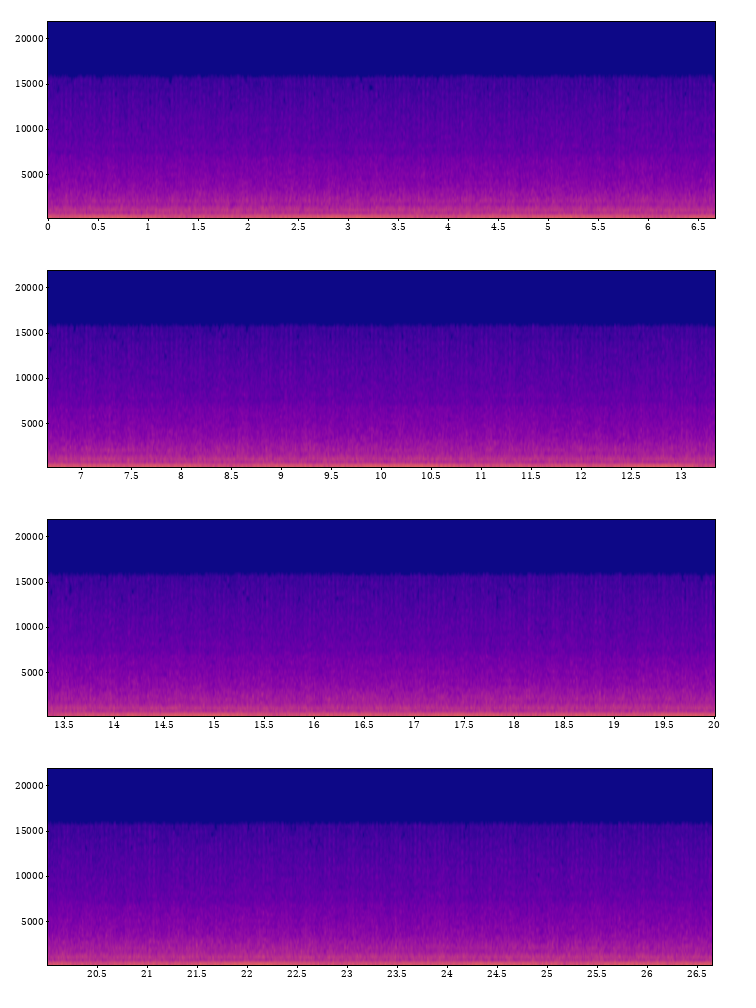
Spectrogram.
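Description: A lawn mower engine drones steadily.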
